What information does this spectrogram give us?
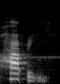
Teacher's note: La última sílaba no tiene acento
